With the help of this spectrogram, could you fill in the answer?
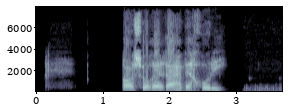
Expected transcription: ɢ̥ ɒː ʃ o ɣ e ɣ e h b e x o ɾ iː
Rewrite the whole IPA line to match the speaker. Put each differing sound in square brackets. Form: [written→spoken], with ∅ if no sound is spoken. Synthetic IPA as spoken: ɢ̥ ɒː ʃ o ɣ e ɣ [e→æ] h [b→v] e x o ɾ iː

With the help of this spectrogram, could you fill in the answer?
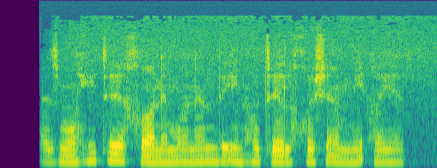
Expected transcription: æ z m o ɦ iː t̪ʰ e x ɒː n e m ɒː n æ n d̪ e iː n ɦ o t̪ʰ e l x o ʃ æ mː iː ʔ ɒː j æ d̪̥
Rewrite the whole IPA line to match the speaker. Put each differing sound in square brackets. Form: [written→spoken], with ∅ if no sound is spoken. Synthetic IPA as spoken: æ z m o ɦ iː t̪ʰ e x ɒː n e m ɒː n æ n d̪ e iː n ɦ o t̪ʰ e l x o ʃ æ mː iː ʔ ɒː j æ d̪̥

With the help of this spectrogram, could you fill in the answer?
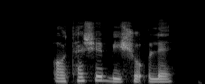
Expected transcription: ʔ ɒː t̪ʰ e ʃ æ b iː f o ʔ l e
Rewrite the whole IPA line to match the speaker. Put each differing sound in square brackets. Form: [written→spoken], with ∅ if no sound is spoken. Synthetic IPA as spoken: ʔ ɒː t̪ʰ [e→æ] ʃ [æ→e] b iː [f→ʃ] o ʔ l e

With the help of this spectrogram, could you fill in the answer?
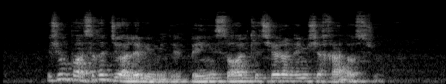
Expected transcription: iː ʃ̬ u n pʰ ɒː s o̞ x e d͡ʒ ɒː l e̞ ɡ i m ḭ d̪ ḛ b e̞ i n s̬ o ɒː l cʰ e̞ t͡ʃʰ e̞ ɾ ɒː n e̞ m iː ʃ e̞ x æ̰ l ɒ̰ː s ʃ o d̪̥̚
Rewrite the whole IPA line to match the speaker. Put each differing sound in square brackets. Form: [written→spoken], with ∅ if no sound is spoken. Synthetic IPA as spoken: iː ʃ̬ u n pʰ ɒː s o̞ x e d͡ʒ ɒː l e̞ [ɡ→b] i m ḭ d̪ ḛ b e̞ i n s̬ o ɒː l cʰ e̞ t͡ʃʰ e̞ ɾ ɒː n e̞ m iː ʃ e̞ x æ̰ l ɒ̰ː s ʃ o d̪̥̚

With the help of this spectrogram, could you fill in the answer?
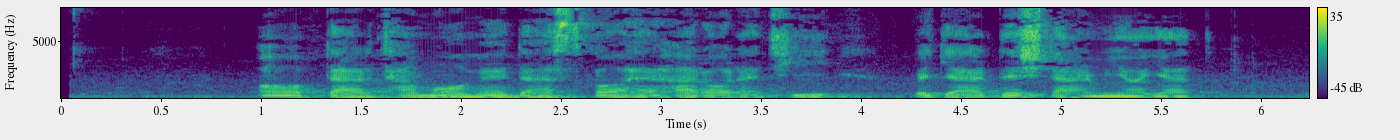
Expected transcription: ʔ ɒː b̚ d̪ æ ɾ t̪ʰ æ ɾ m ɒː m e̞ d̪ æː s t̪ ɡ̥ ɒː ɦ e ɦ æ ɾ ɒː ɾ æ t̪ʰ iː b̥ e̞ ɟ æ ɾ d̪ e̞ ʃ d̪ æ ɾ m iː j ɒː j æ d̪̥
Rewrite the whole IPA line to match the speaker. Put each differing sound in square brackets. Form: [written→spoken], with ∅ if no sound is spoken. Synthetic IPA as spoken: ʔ ɒː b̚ d̪ æ ɾ t̪ʰ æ [ɾ→∅] m ɒː m e̞ d̪ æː s t̪ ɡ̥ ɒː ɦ e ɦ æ ɾ ɒː ɾ æ t̪ʰ iː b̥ e̞ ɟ æ ɾ d̪ e̞ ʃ d̪ æ ɾ m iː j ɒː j æ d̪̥

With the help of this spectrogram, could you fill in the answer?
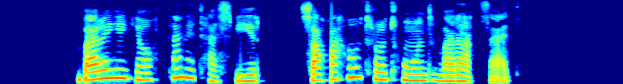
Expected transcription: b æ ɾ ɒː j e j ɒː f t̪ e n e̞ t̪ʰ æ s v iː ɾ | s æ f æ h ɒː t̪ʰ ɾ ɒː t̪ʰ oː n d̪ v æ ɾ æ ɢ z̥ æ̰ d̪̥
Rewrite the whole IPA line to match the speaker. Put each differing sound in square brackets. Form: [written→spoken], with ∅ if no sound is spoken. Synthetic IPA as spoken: b æ ɾ ɒː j e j ɒː f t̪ [e→æ] n e̞ t̪ʰ æ s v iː ɾ | s æ f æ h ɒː t̪ʰ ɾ ɒː t̪ʰ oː n d̪ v æ ɾ æ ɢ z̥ æ̰ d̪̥

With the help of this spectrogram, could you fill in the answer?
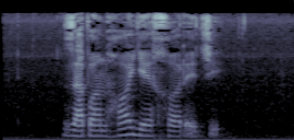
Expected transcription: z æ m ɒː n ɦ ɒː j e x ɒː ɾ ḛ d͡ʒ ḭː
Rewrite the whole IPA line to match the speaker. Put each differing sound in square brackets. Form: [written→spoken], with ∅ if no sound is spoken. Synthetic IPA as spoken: z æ [m→b] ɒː n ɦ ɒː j e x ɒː ɾ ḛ d͡ʒ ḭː

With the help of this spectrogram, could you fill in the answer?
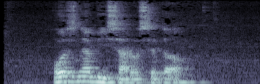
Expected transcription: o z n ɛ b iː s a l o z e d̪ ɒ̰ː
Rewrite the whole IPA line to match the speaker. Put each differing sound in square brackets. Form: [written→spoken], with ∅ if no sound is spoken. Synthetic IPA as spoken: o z n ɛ b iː s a [l→ɾ] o [z→s] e d̪ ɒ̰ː

